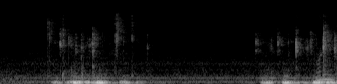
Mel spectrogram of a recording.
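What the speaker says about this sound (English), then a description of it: "What are you typing?" Typing on a computer keyboard: two close bursts of rapid key clicks separated by a quiet pause, with a faint steady hum underneath.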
